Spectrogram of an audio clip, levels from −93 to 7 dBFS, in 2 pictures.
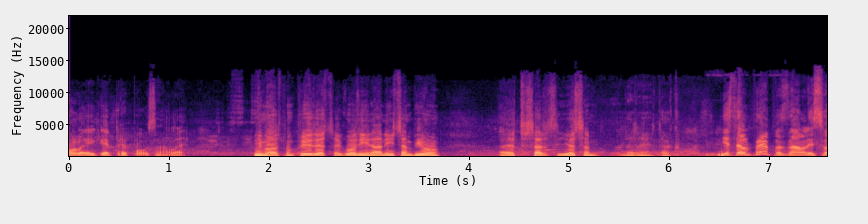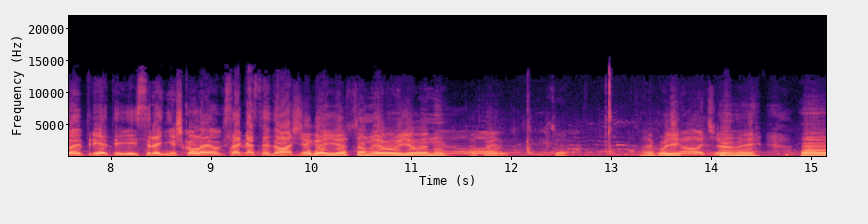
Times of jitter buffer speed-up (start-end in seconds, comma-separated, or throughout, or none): none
